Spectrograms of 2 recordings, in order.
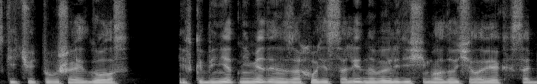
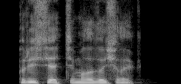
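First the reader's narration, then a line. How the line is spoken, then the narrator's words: Flat, colorless voice. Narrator (Russian): Бесцветным голосом произносит Харитон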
